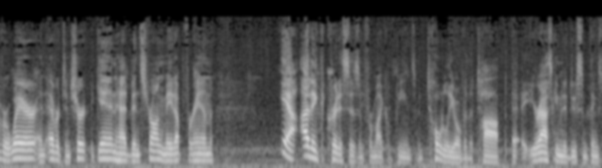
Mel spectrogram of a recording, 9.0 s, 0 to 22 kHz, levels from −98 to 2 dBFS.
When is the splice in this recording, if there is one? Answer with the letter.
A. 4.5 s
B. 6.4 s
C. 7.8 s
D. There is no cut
A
